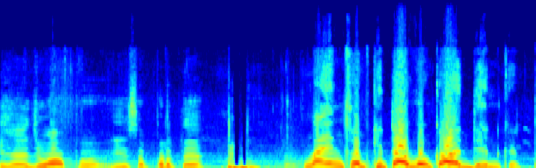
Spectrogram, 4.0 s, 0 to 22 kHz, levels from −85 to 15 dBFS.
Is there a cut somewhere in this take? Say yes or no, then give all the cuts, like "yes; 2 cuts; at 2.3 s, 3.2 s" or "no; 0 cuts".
no; 0 cuts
